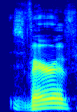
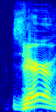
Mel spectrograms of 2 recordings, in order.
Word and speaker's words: Zverev: I was at work last night when the first set between Alcaraz and Zverev, is that how you say it? Zverev, yeah.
